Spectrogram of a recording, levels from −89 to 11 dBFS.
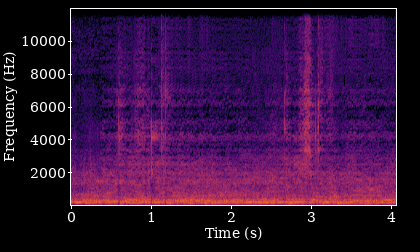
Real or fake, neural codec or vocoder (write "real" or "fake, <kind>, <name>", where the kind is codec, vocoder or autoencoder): fake, codec, SNAC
